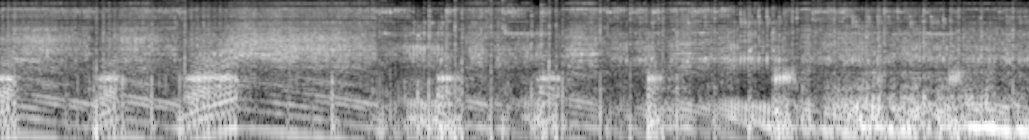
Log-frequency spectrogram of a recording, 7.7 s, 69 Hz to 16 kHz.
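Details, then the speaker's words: Vintage Husqvarna 162 chainsaw after repair: steady running with crisp revs, no hesitation or misfire, oiler pumping oil, started straight up; healthy and well tuned. "That sounds good. It's pumping oil out. So, all seems to be working well now."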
